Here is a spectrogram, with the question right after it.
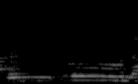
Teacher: অর্থাৎ জেরের উচ্চারণ বাংলায় একার না রসিকার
